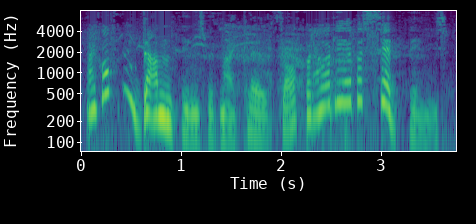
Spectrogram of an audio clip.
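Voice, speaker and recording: A woman's voice: mid-range voice, huge pitch swings, normal speed, slight background noise. An actress playing a bored, rebellious upper-class married mother in a radio play, with an English accent and an articulate, self-mocking, theatrical manner. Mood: arch, intense. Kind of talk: British radio play acting.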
